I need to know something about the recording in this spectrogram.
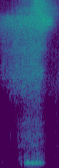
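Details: Tinnitus simulation (white noise type).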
